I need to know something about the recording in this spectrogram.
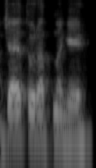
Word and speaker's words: Jayathurathnage: I will pronounce it. It's called Jayathurathnage. So it's a very long. Jayathurathnage.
